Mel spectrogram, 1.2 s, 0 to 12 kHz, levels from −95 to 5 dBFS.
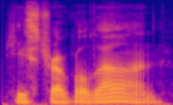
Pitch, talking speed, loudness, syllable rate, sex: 110 Hz, 155 wpm, -17 LUFS, 3.9 syllables/s, male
